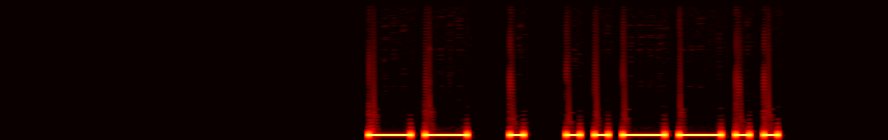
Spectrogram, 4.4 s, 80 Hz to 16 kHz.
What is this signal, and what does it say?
Morse code, heard as a keyed tone, about 17 wpm, 700 Hz. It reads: ME?
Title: 4x Word-Spacing - Sentences from Top 200 Words - 17wpm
